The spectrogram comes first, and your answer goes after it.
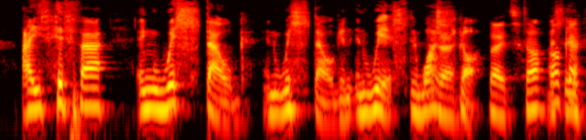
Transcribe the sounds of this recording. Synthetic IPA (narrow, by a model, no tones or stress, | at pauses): ajshɪθa | ənwɪɬd̥awɡənwɪɬd̥awɡənənwɪɬtənwaɬɡɔɹajttʰoːvɛoɬie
